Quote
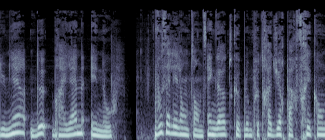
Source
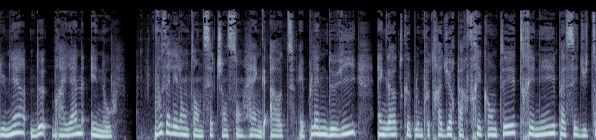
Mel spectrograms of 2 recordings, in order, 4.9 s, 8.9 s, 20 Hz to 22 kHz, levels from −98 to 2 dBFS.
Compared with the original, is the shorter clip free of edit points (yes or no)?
no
